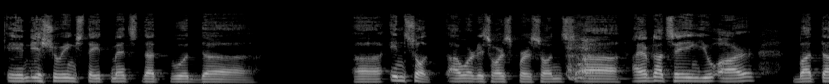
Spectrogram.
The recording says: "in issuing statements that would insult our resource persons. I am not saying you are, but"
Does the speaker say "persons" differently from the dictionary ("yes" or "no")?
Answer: yes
